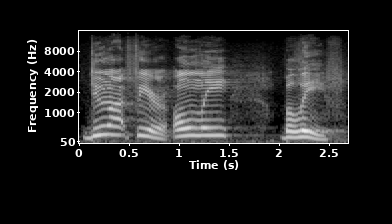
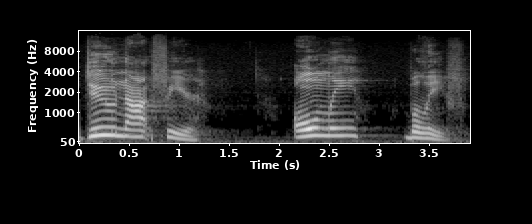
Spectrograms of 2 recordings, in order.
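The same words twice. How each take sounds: First: "not" stressed in "Do not fear", "believe" landing firmly; repeated with stress on not. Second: Slow, weighty "Do not fear, only believe" with a pause before "believe"; slow emphatic quote. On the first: Pastor repeating Jesus' words for emphasis, firmer. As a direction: hit "not", then land "believe". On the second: Pastor quoting Jesus to the church, slow and weighty. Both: Shown as a demonstration. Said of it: "get this, he says this".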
